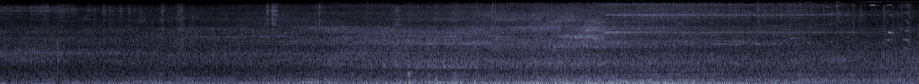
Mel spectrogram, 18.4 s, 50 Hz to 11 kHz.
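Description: CAF Urbos 3 light rail tram approaching and pulling into a stop. A low rumble of its motors and wheels on the rails builds to its loudest around the middle, then eases as it slows alongside. A thin, steady high whine joins in during the second half.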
